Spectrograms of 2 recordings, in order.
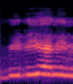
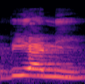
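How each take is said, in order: First: Said in the usual way. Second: বিয়ানি with the "ri" dropped; childish mispronunciation. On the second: Retold or imitated. Adult echoing the child's word, বিয়ানি missing its "ri". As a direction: say বিয়ানি as "bi-ya-ni", like a toddler. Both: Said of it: "এখনো উচ্চারণ হয় না ঠিকঠাক".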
